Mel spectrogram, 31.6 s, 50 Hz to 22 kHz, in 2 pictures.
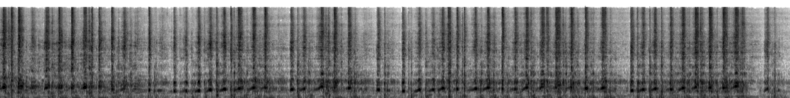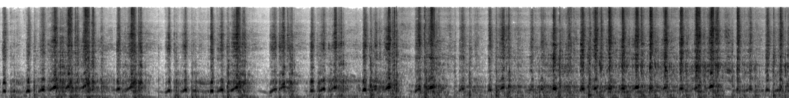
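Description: Lamborghini Aventador SV's V12 running at low speed, its exhaust note rising and falling, with a brief lull twice in the middle.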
